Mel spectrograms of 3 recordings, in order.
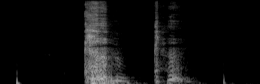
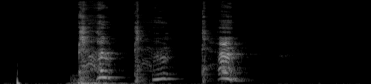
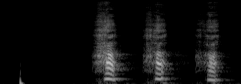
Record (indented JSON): {
  "cough_length": "2.6 s",
  "cough_amplitude": 14331,
  "cough_signal_mean_std_ratio": 0.35,
  "three_cough_length": "3.7 s",
  "three_cough_amplitude": 5357,
  "three_cough_signal_mean_std_ratio": 0.38,
  "exhalation_length": "2.4 s",
  "exhalation_amplitude": 14526,
  "exhalation_signal_mean_std_ratio": 0.31,
  "survey_phase": "beta (2021-08-13 to 2022-03-07)",
  "age": "18-44",
  "gender": "Female",
  "wearing_mask": "No",
  "symptom_cough_any": true,
  "smoker_status": "Never smoked",
  "respiratory_condition_asthma": false,
  "respiratory_condition_other": false,
  "recruitment_source": "REACT",
  "submission_delay": "2 days",
  "covid_test_result": "Negative",
  "covid_test_method": "RT-qPCR",
  "influenza_a_test_result": "Negative",
  "influenza_b_test_result": "Negative"
}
